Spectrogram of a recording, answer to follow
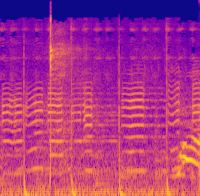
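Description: Background music with a steady beat. About half a second in comes a single sharp crack: a golf club striking a ball off the tee. A person exclaims "Whoa" near the end.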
